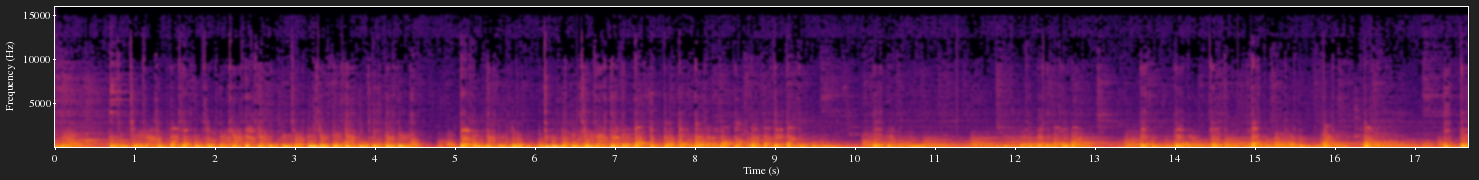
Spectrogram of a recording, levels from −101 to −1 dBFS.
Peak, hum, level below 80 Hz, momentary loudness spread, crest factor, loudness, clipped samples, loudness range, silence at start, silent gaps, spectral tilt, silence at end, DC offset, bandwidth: -4 dBFS; none; -36 dBFS; 11 LU; 18 dB; -24 LUFS; under 0.1%; 5 LU; 0 s; none; -9 dB/octave; 0 s; under 0.1%; 12.5 kHz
